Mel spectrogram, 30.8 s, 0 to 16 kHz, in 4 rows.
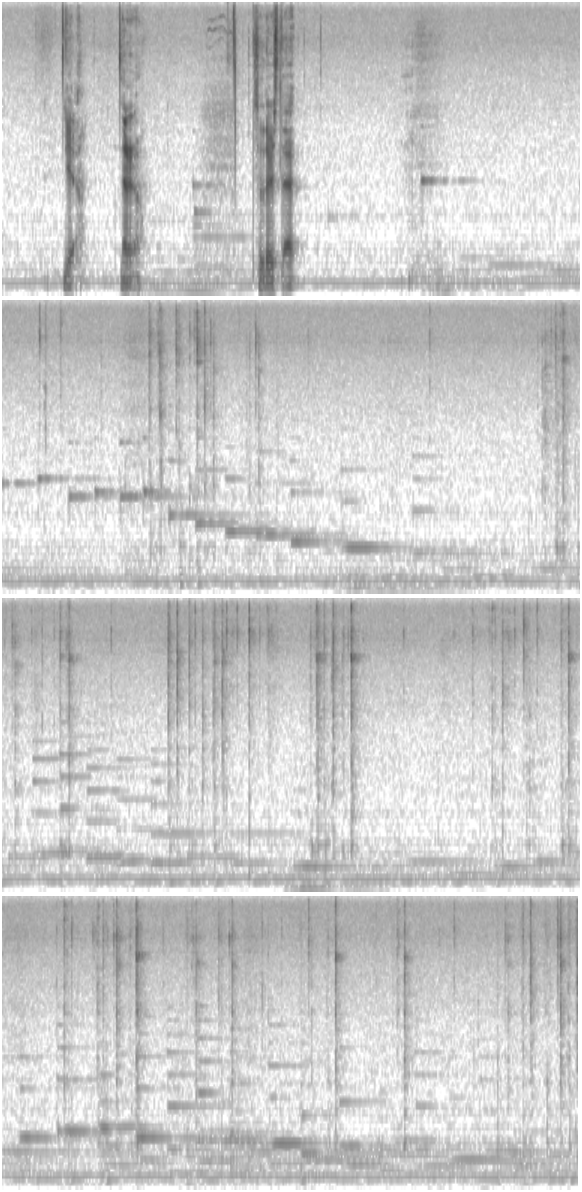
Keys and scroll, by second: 9.7 w, 10.4 w, 11.0 w, 15.1 5, 15.4 s, 16.2 5, 17.4-20.5 typing, 22.9 5, 24.5 s, 24.9 5, 25.6 s, 26.0 s, 27.1 s, 27.5 5, 28.4 5, 29.5-30.8 typing.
